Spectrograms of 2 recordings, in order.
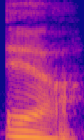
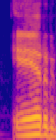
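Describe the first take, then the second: First: The r is soft, halfway toward gh. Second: The r is a plain, clear r sound. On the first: This is the standard German way. "یه چیزی بین این دوتا" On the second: Some regional speakers say it this way. "یه سریا ار میگن"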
